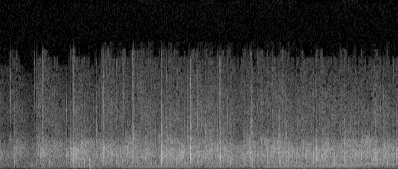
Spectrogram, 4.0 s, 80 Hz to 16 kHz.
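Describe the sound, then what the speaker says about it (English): Audience applause for the 2019 National Science and Maths Quiz trophy presentation, a steady wash of clapping from a large crowd that holds even and sustained throughout, with a faint voice beneath. "Let's keep that applause going."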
